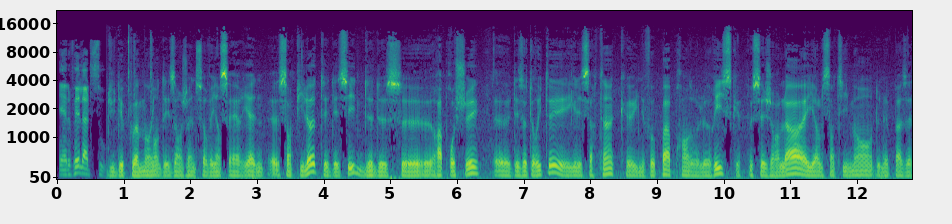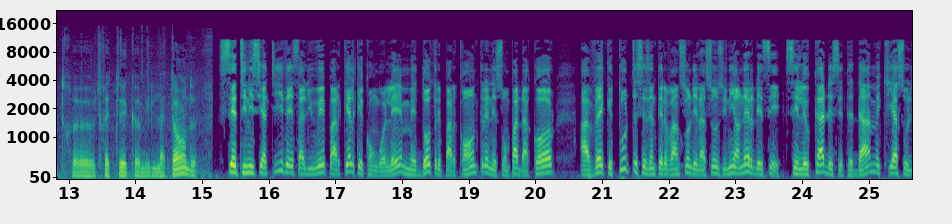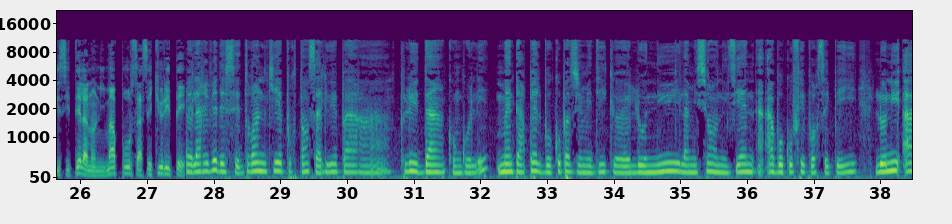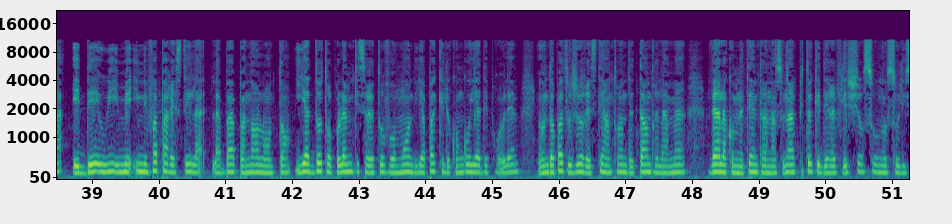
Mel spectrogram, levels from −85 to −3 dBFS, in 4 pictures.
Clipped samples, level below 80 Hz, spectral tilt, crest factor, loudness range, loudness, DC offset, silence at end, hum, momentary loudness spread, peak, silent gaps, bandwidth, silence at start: under 0.1%; -44 dBFS; -5 dB/octave; 20 dB; 6 LU; -22 LUFS; under 0.1%; 0 s; none; 9 LU; 0 dBFS; none; 15 kHz; 0.05 s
